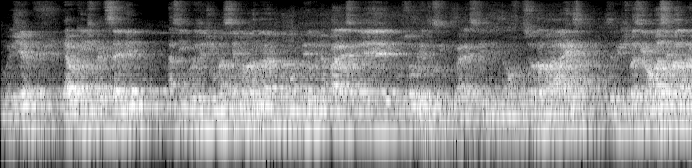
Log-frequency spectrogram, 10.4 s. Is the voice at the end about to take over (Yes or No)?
No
